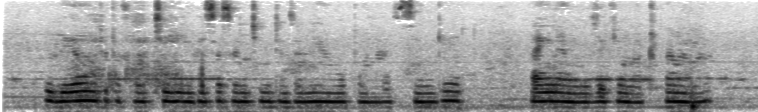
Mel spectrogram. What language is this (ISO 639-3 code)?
swa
